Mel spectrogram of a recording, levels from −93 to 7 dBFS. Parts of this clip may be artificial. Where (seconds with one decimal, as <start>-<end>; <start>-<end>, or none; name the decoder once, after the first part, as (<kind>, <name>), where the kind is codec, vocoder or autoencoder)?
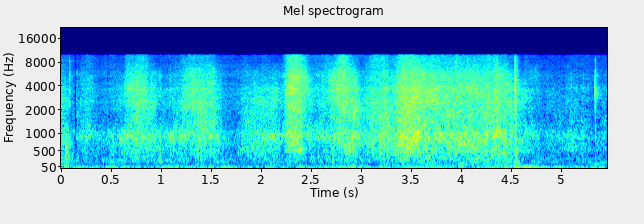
0.0-3.3 (codec, HILCodec); 4.1-5.1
